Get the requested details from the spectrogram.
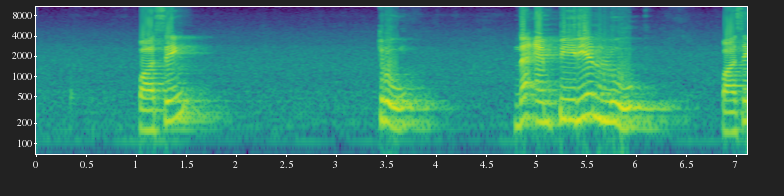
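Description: A man speaks slowly and clearly, in short bursts, close by.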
